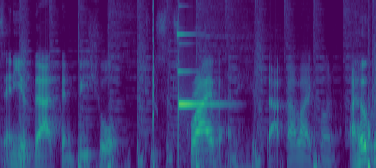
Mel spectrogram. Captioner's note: bell ringing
